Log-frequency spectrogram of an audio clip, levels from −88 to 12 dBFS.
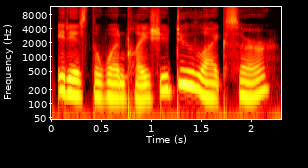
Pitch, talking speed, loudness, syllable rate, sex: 165 Hz, 235 wpm, -15 LUFS, 5.2 syllables/s, female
